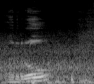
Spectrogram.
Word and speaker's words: rho: Date डली हुई है, आप देख पा रहे होंगे। लेक्चर थर्ड है। टॉपिक का नाम है रेजिस्टिविटी। सिंबल है जिससे डिनोट करोगे रो। स्पेलिंग बगल में मैंने लिख दी है RHO, रो।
